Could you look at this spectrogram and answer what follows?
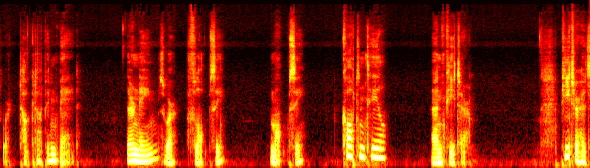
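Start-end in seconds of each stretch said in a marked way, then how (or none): none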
